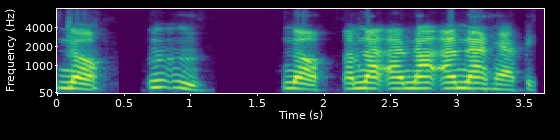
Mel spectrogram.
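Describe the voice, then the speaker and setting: A woman's voice: mid-range voice, measured pace, a bit bright, no room sound. A woman hosting a live stream in casual chat, with a teasing, mock-scolding way of talking. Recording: dull, lo-fi microphone.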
